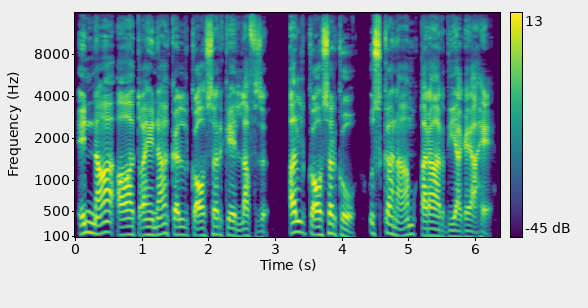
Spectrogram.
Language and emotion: Urdu, neutral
